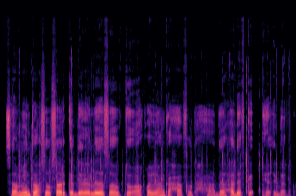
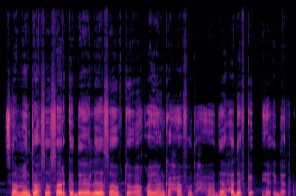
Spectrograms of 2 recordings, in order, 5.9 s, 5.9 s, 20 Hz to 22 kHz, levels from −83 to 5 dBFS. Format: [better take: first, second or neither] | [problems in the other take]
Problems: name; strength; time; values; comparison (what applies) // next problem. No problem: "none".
second | noise reduction (neural mask model RNNoise)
